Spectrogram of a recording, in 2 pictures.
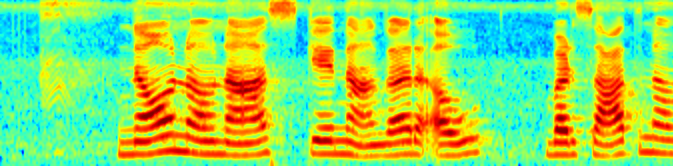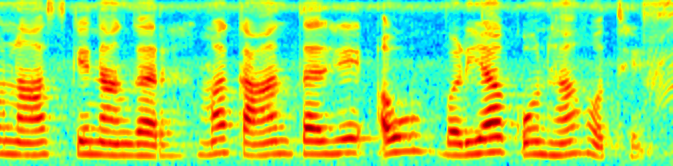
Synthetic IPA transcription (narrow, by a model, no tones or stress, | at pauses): nəʋnəʋnaːskenãːɡəɾə̰u | bəɾsaːt̪nəʋnaːskenãːŋɡəɾməkaːnt̪əɾɦeəubəɽ̤ijakoːnɦəɦoːt̪ẽː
